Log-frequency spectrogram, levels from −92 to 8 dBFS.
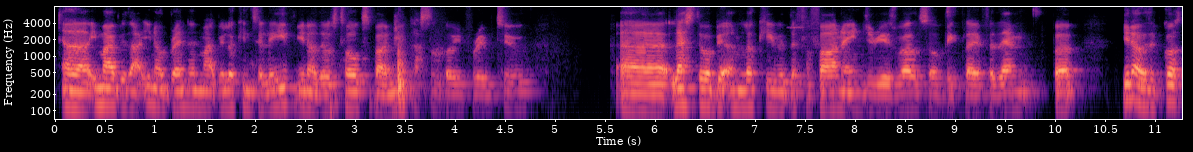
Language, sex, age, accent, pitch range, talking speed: English, male, 20-39, British, 110-155 Hz, 250 wpm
